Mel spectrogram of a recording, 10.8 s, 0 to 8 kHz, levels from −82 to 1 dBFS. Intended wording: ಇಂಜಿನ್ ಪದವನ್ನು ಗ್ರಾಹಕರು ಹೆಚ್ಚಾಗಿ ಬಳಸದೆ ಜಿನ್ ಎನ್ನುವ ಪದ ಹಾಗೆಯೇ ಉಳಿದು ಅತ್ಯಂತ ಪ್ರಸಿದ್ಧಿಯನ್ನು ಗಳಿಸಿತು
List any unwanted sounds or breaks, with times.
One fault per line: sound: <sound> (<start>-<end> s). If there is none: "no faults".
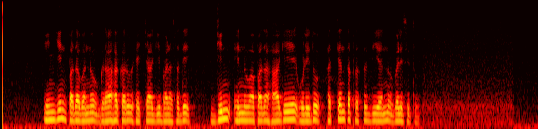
no faults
